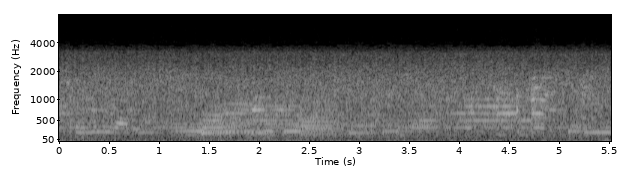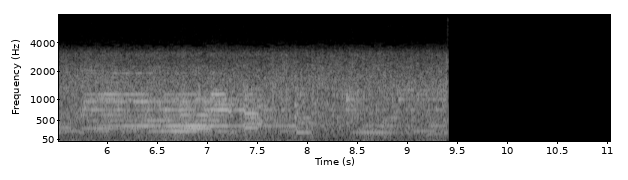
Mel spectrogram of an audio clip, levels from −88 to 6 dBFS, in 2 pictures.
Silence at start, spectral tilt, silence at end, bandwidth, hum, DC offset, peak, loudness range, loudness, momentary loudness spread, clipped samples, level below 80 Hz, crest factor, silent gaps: 0 s; -4 dB/octave; 1.6 s; 6.4 kHz; none; 0.1%; -14 dBFS; 4 LU; -30 LUFS; 7 LU; under 0.1%; -58 dBFS; 16 dB; none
